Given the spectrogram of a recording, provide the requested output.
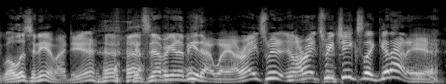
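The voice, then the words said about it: Put-on mid-Atlantic accent. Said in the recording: “mid-Atlantic accent”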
